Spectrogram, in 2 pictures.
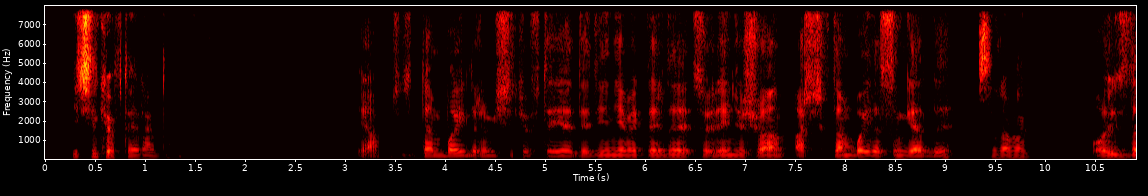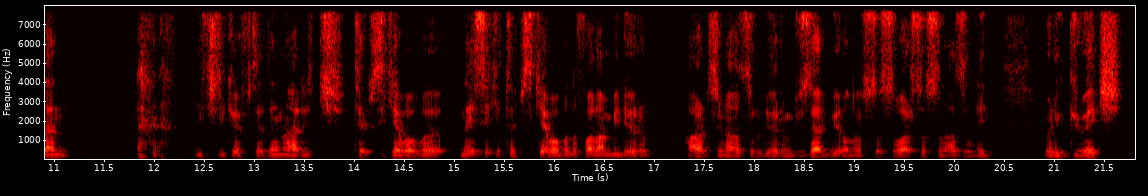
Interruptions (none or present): none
